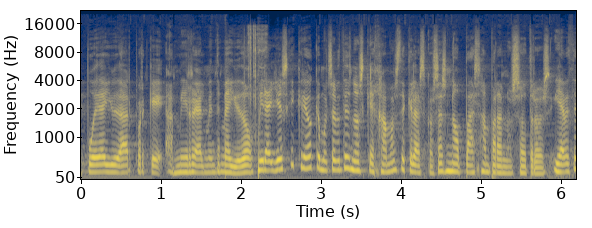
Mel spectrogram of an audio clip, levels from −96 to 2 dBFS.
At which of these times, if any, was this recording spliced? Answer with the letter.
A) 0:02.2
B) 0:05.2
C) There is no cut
A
